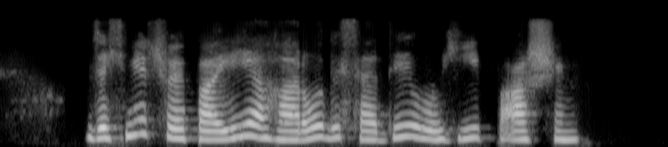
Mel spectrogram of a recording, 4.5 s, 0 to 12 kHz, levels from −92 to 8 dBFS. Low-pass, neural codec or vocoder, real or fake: 7.2 kHz; codec, 16 kHz, 2 kbps, X-Codec, HuBERT features, trained on general audio; fake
